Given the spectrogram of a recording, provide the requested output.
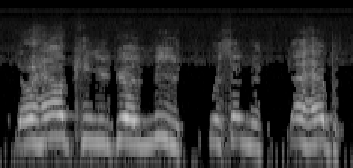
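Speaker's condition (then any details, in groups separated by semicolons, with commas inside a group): Cerebral palsy; speech affected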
